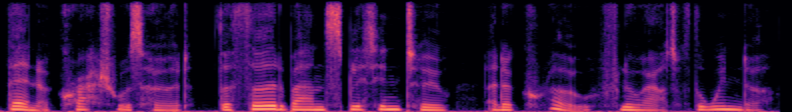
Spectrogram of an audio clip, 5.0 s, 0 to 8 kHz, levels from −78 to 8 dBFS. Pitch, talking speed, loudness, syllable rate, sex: 195 Hz, 230 wpm, -19 LUFS, 4.7 syllables/s, female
